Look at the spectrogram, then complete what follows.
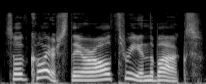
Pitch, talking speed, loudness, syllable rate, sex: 215 Hz, 290 wpm, -14 LUFS, 6.2 syllables/s, male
